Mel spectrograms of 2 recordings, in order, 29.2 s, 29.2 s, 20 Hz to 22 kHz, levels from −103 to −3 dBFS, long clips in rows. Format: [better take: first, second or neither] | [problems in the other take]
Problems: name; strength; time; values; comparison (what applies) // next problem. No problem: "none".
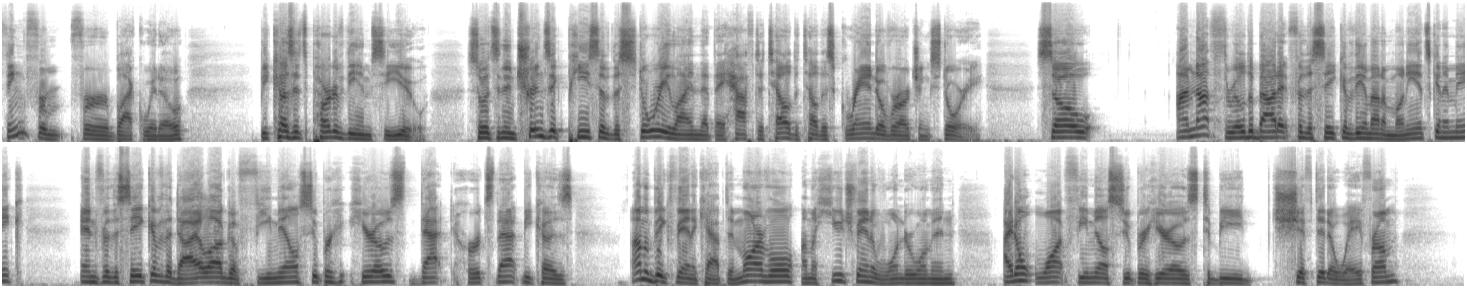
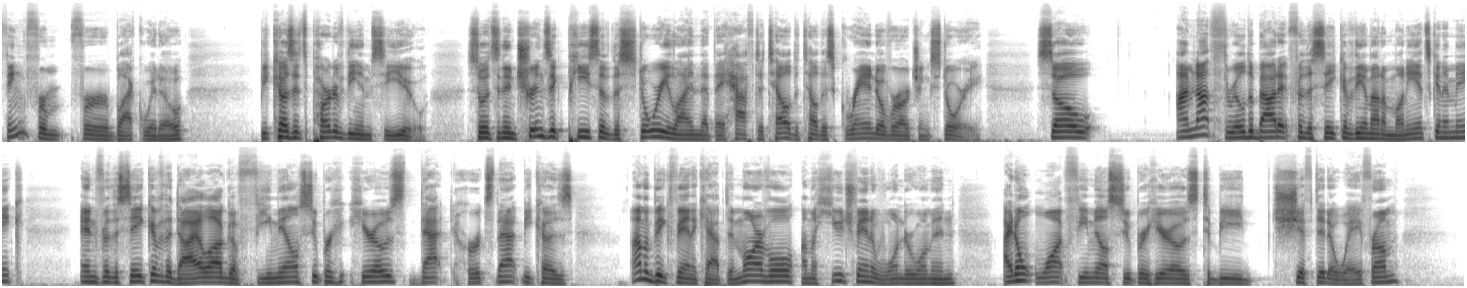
second | distortion; slight; 4% of the sound clipped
